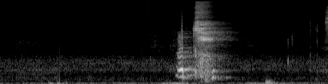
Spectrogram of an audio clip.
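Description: A single sneeze: a brief indrawn breath followed by a sharp, explosive burst of air.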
